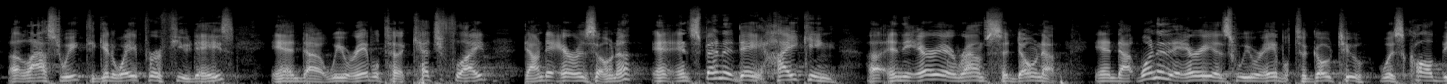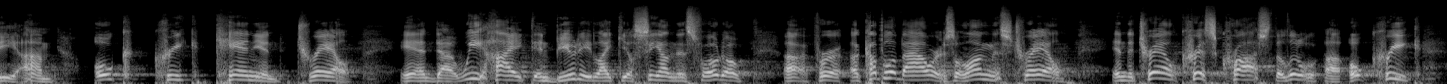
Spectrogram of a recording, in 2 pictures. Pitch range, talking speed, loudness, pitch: 165-235 Hz, 170 wpm, -21 LUFS, 190 Hz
